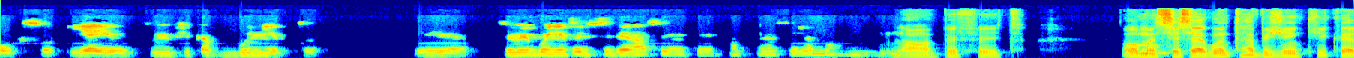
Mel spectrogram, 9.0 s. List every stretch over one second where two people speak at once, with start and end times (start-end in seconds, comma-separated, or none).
none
